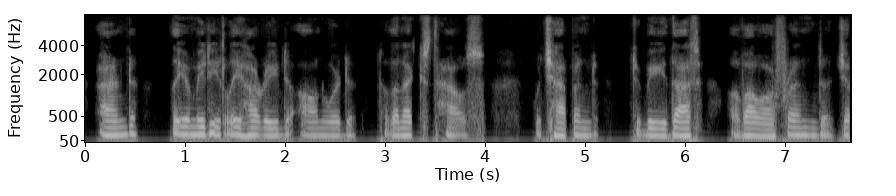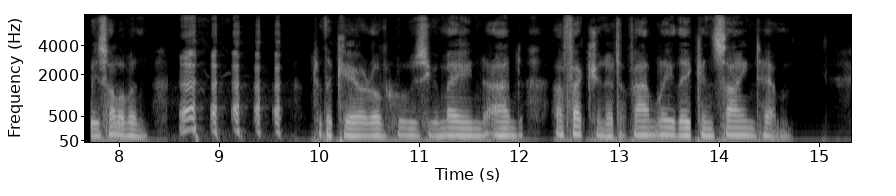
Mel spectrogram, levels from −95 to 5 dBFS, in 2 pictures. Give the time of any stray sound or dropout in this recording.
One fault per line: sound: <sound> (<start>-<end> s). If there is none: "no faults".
sound: dropout (7.6-7.7 s)
sound: laugh (8.6-9.6 s)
